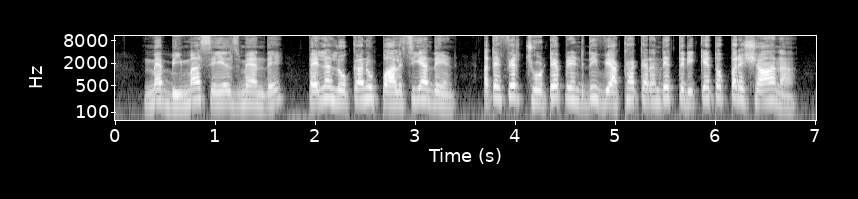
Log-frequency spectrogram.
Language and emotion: Punjabi, disgusted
